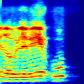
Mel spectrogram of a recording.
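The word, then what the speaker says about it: Wuhu: de la ciudad de Uu, que es donde estuvimos. Se escribe w u h u y es wu.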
